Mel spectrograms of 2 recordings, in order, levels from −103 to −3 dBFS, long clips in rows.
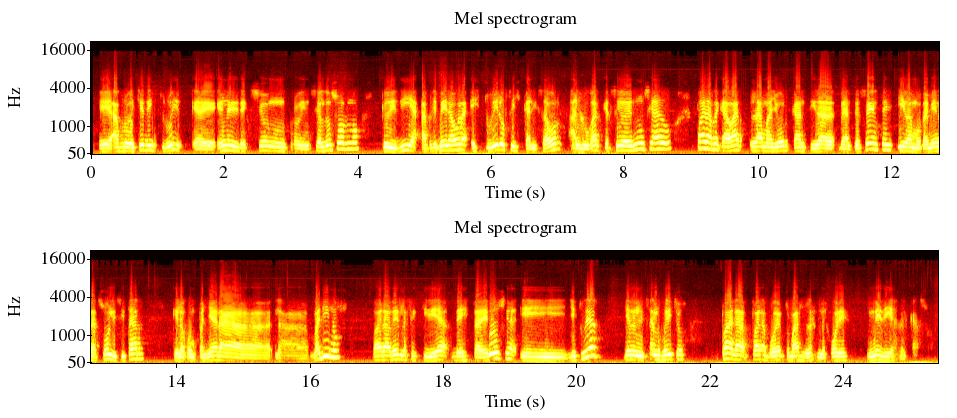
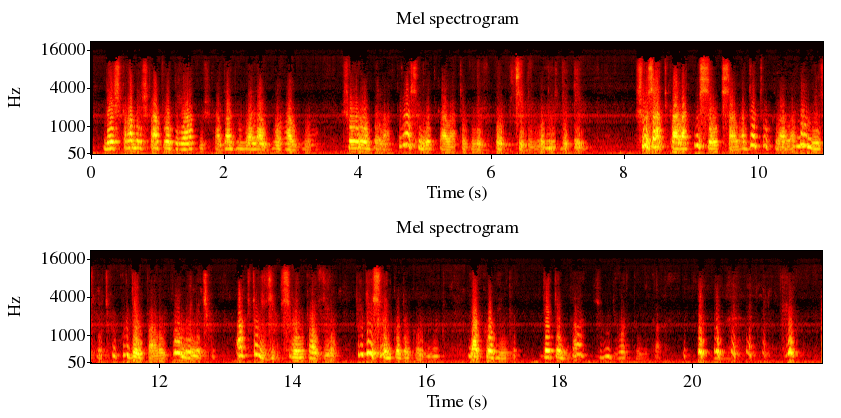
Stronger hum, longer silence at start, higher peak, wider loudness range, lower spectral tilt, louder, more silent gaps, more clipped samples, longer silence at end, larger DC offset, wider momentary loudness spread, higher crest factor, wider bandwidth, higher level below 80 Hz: neither; about the same, 0.1 s vs 0.05 s; first, 0 dBFS vs -16 dBFS; second, 2 LU vs 5 LU; first, -8 dB/octave vs -5 dB/octave; first, -12 LUFS vs -34 LUFS; neither; neither; second, 0.05 s vs 0.25 s; neither; second, 7 LU vs 15 LU; second, 12 dB vs 18 dB; second, 6.8 kHz vs 13 kHz; first, -36 dBFS vs -54 dBFS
